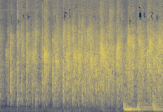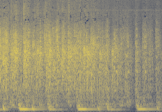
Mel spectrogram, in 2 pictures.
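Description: Audience applause in an auditorium, with band music coming in under it about two and a half seconds in: a deep bass note repeating a little under once a second.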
